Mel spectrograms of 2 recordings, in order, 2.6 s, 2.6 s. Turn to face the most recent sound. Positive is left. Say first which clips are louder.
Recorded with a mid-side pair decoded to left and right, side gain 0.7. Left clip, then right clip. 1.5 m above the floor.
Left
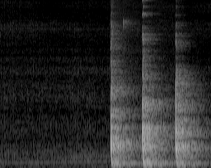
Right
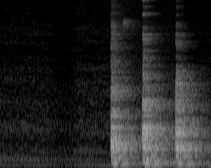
# left 3 dB
turn(degrees=45)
